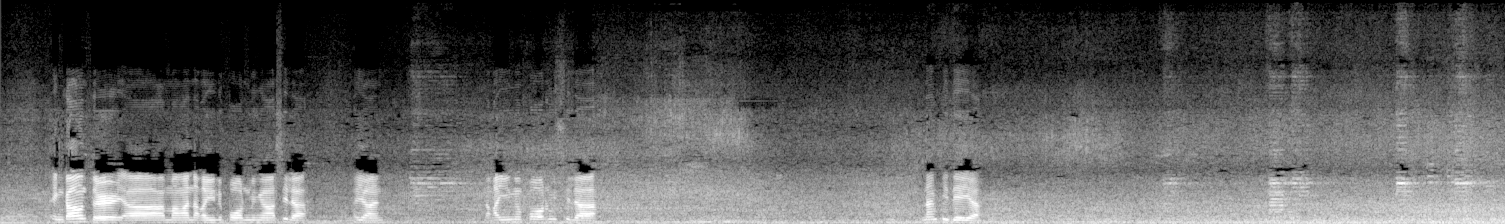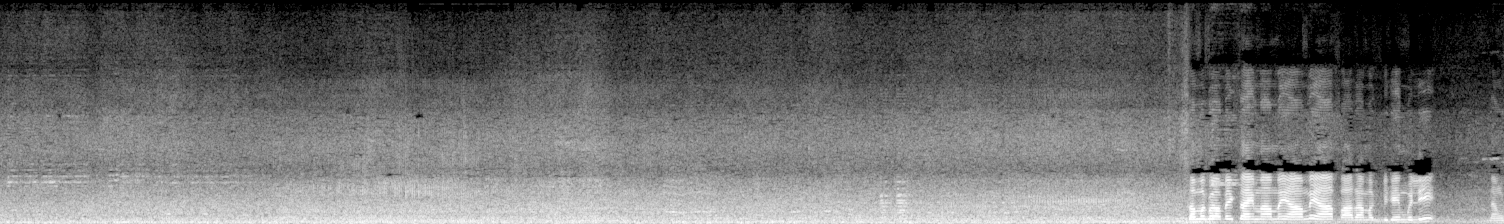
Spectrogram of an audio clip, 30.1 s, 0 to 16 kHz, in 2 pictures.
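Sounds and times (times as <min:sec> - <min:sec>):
street traffic noise: 0:00.0 - 0:30.0.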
